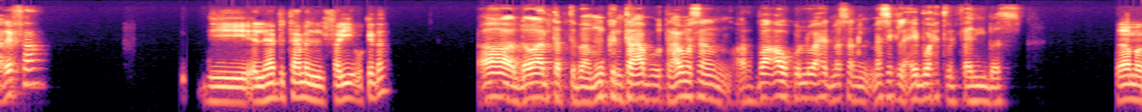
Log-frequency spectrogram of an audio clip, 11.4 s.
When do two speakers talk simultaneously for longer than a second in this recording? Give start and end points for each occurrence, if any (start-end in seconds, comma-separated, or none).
none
